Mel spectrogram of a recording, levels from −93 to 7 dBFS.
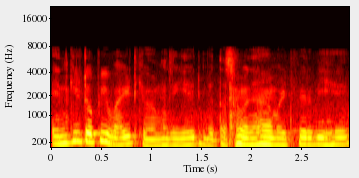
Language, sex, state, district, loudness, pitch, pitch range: Hindi, male, Uttar Pradesh, Gorakhpur, -19 LUFS, 150 Hz, 145-165 Hz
